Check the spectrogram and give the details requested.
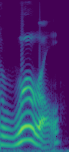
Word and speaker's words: rural: Following that we have rural pronounced r or eel. Rel. We have to acknowledge the difficulty here of the two consecutive R sounds. That poses a significant challenge for many non-native speakers.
